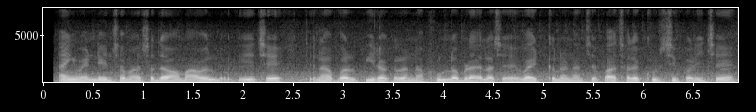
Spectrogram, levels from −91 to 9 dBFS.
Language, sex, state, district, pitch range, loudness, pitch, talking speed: Gujarati, male, Gujarat, Gandhinagar, 130-135 Hz, -15 LUFS, 130 Hz, 180 wpm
